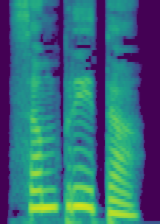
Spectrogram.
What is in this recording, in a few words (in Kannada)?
"ಸಂಪ್ರೀತ", Kannada; samprīta; satisfied well; satiated completely.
